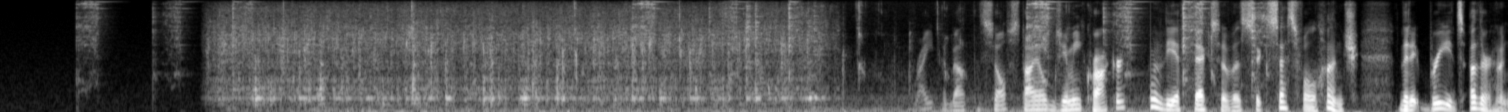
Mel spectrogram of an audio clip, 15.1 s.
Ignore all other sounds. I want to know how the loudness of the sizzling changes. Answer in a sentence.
The loudness of the sizzling stays about the same.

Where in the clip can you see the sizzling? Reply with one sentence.
You can hear the sizzling from 2.0 to 8.4 s.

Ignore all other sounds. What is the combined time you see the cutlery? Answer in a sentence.
The cutlery can be heard for 6 seconds in total.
